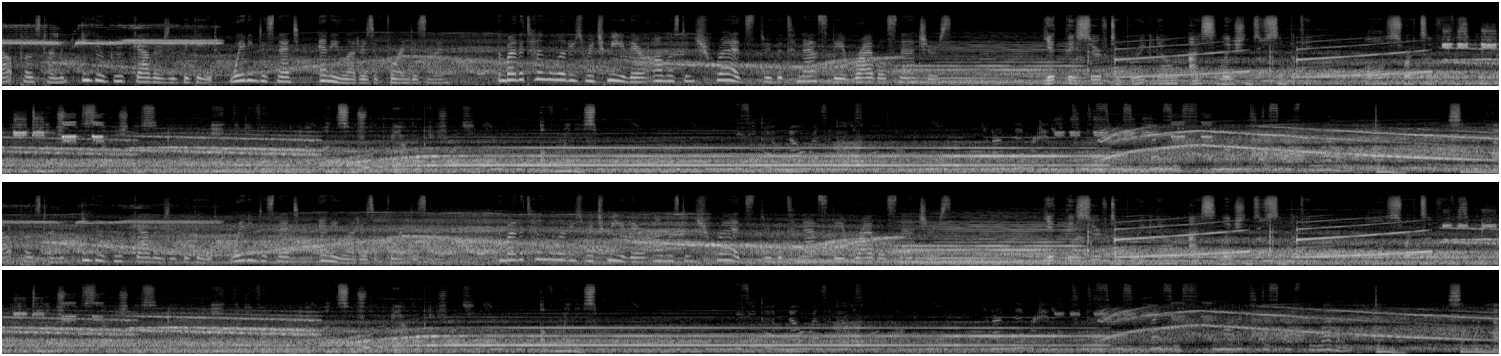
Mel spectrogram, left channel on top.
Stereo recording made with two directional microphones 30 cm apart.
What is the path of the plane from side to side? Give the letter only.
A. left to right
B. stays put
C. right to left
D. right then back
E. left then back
C.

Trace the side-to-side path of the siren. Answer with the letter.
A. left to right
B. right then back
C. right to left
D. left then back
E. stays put
C.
